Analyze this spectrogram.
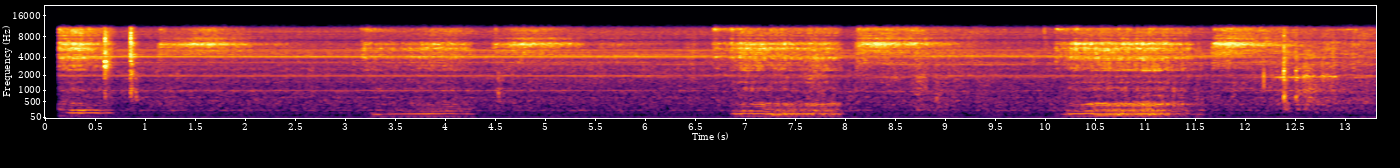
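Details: Repeated low rattling snores about every three to four seconds over a steady room hum from a sleeping Labrador dog; ordinary sleep snoring, said to be rare for him.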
